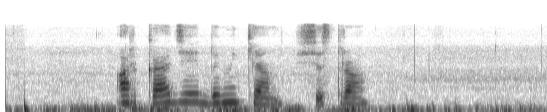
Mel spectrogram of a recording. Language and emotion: Russian, neutral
